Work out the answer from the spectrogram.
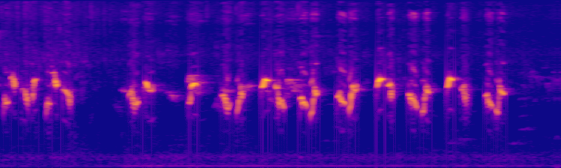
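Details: Sooty-headed bulbul song used to provoke rival birds into singing: a lively string of short bubbly whistled notes, rising and falling, in quick uneven phrases with barely a pause, over a low steady hum.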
